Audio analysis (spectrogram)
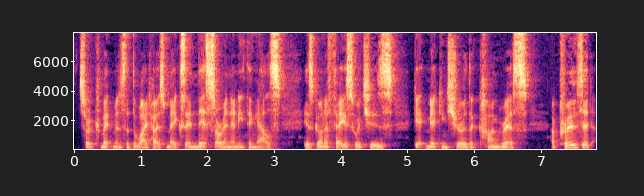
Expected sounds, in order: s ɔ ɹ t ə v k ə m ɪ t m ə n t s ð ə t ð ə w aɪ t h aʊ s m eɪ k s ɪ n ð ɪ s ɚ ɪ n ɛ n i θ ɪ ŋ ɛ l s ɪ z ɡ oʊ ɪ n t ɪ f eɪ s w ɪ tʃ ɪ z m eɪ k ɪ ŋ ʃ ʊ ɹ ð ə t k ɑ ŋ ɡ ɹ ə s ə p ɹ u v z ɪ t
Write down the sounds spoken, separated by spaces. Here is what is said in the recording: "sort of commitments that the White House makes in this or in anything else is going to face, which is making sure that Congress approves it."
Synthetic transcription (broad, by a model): s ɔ ɹ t ə v k ə m ɪ t m ə n t s ð ə t ð ə w aɪ t h aʊ s m eɪ k s ɪ n ð ɪ s ɚ ɪ n ɛ n i θ ɪ ŋ ɛ l s ɪ z ɡ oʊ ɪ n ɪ f eɪ s w ɪ tʃ ɪ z m eɪ k ɪ ŋ ʃ ʊ ɹ ð ə t k ɑ ŋ ɡ ɹ ə s ə p ɹ u v z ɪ t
